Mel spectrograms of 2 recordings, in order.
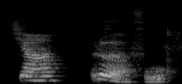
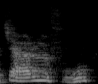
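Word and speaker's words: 家乐福: on va regarder ensemble carrefour qui se dit tiens le fou tiens vous faut savoir que le tianfu ça ressemble un peu à la prononciation quand on a une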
